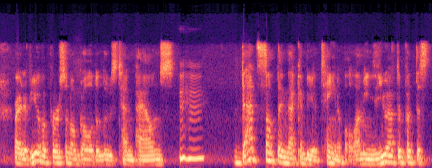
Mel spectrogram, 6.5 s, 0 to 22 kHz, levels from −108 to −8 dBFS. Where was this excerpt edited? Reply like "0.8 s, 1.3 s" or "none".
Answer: none

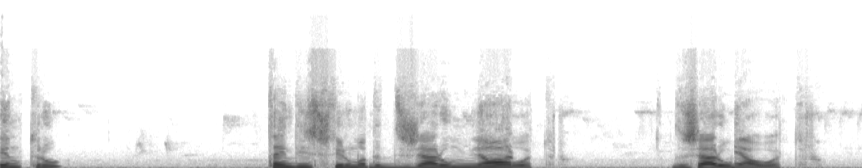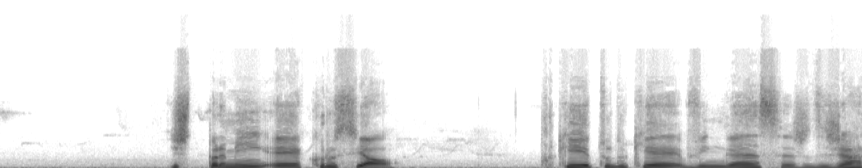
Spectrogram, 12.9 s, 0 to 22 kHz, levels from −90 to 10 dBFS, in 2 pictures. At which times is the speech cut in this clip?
2.8 s, 3.8 s, 5.5 s

